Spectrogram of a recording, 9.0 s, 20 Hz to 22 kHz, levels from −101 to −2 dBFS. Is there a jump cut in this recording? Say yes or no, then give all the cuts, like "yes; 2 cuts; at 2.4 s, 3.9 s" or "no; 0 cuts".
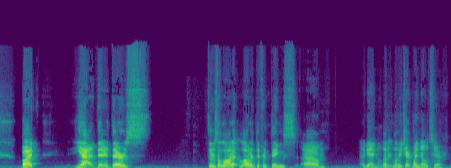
no; 0 cuts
